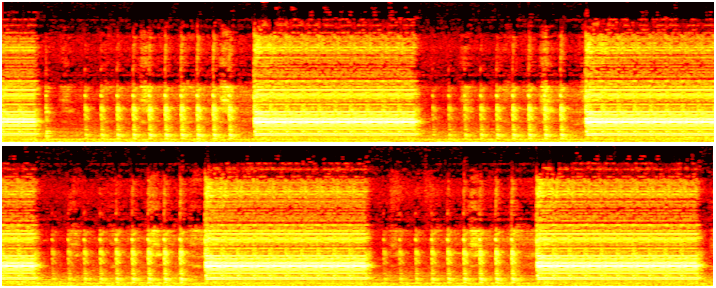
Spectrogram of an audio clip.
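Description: Loud repeating machine noise, with bursts of rapid knocking alternating with steady buzzing tones every couple of seconds, typical of an MRI scanner running.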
